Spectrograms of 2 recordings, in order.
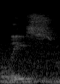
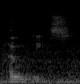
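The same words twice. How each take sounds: First: The first syllable is squeezed so it sounds like please. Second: Both syllables of the word are clearly pronounced. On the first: The listener hears the word please. The speaker calls it wrong. "they think you're saying please" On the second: The listener understands it as police. The speaker calls it right. "So it's police"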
